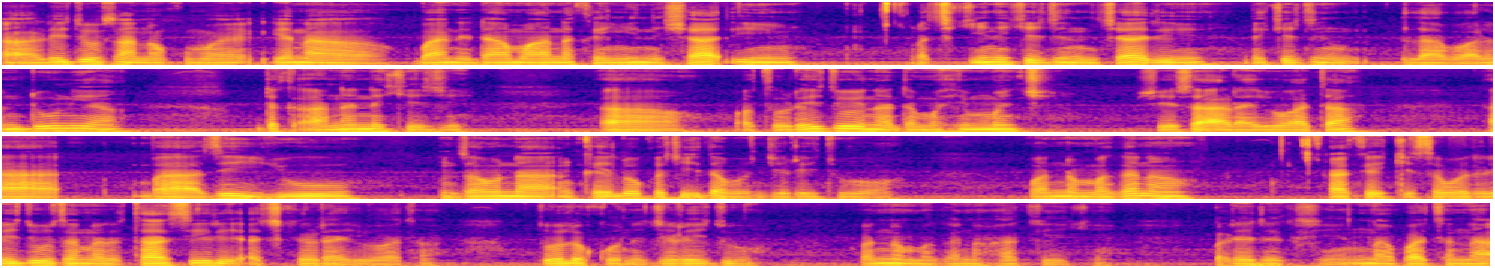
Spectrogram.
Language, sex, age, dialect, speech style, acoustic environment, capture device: Hausa, male, 25-34, Nigeria - Kano, happy, traffic, mobile / Linux / Chrome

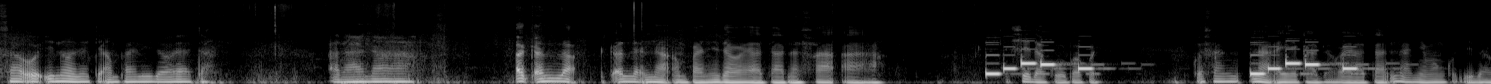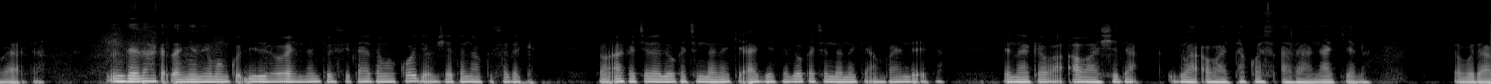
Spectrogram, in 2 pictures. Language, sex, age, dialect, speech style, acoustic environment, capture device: Hausa, male, 18-24, Nigeria - Kano, happy; relaxed; focused, silence; nature, mobile / Linux / Chrome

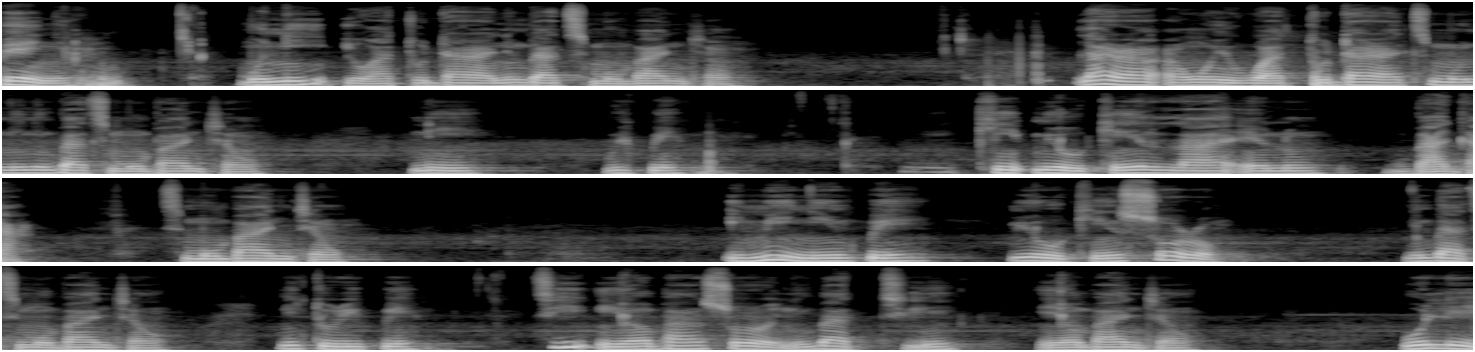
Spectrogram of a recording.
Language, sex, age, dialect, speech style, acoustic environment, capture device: Yoruba, male, 18-24, Nigeria - Nigerian Standard, focused; stressed, appliances; nature, mobile / Linux / Chrome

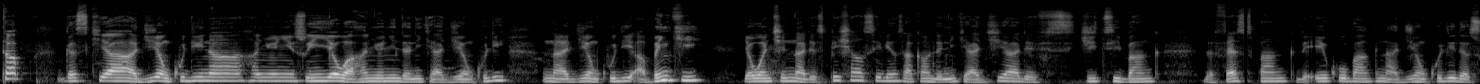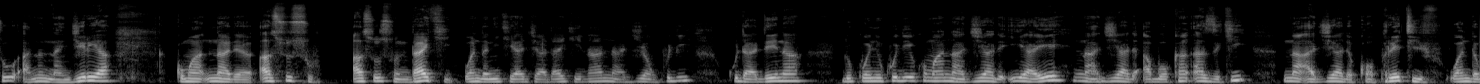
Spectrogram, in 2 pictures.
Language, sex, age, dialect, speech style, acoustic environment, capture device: Hausa, male, 25-34, Nigeria - Kano, relaxed, silence, mobile / Linux / Chrome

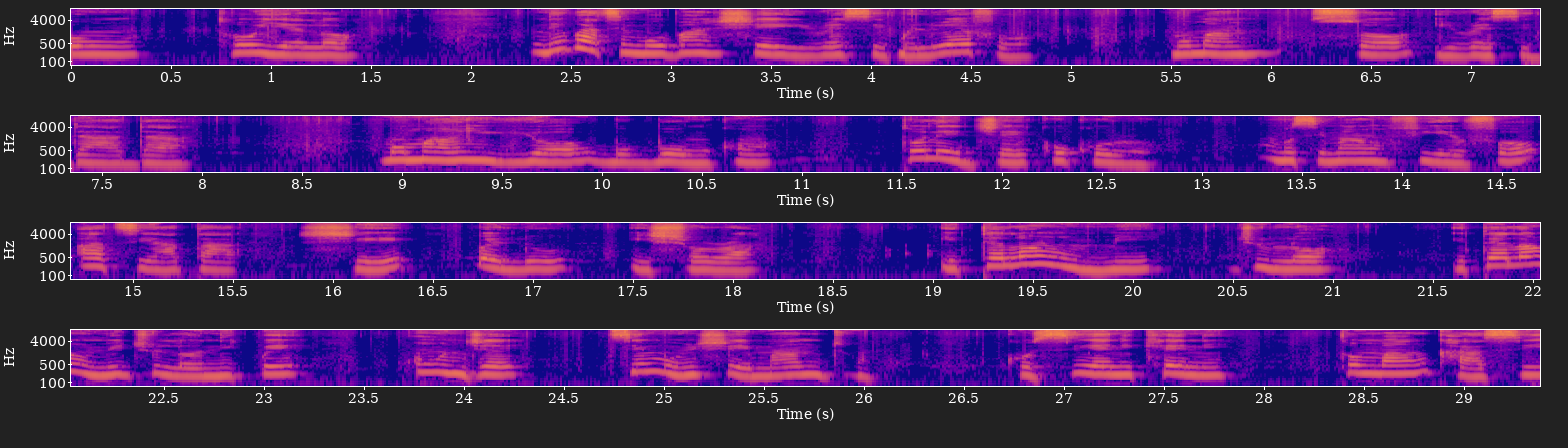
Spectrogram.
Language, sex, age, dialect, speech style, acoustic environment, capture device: Yoruba, female, 25-34, Nigeria - Lagos Yoruba, focused, silence, mobile / Linux / Chrome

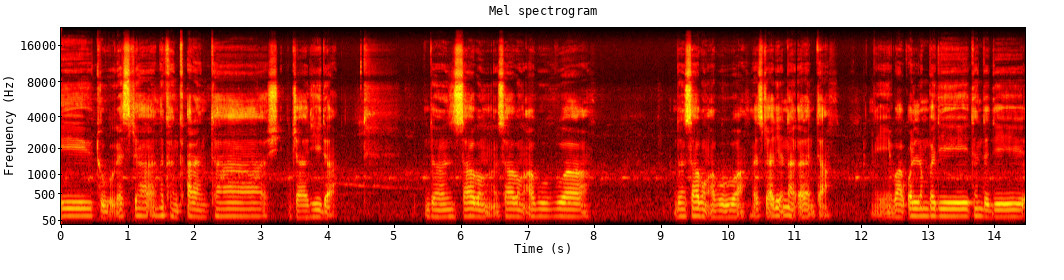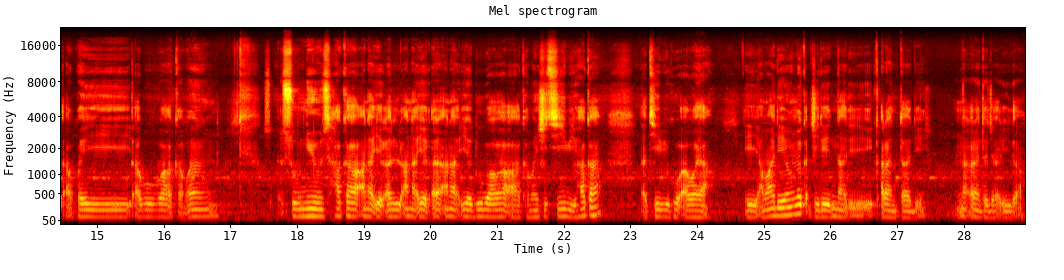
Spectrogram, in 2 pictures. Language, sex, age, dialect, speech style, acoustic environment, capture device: Hausa, male, 25-34, Nigeria - Kano, happy, silence, mobile / Linux / Chrome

